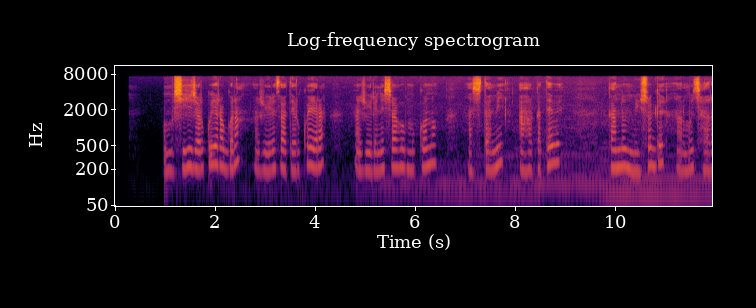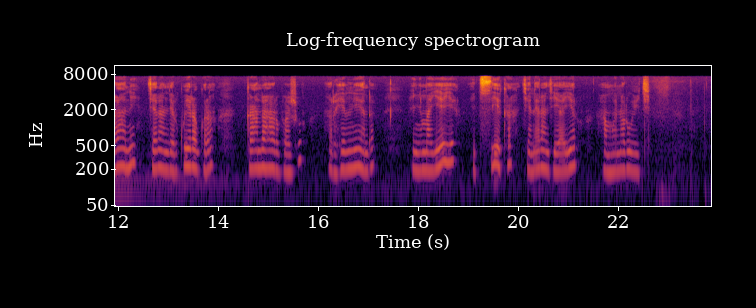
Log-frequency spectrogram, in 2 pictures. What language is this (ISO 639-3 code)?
nyn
